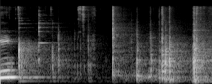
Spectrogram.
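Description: Several sharp clicks and knocks of hard plastic as the lid is handled and fitted onto a plastic blender jar, just before blending.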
